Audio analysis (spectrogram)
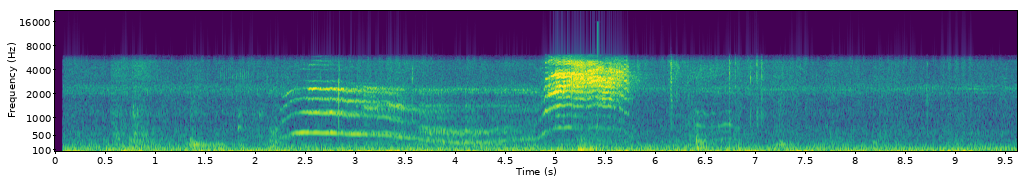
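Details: A cat gives a drawn-out meow that falls in pitch over about two seconds, then a shorter bending cry. A steady low hum and background noise run throughout.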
